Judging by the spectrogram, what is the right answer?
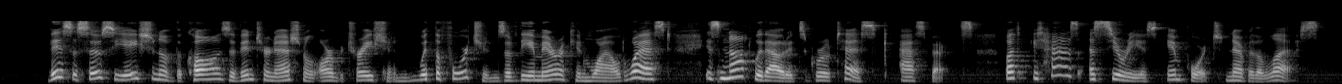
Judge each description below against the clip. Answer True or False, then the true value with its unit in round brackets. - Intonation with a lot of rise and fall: True (6.8 semitones)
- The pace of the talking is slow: True (130 wpm)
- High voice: True (210 Hz)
